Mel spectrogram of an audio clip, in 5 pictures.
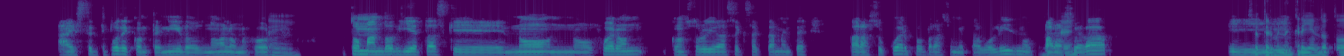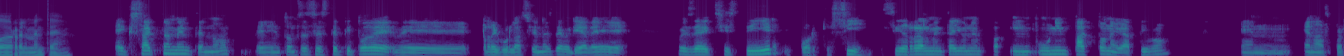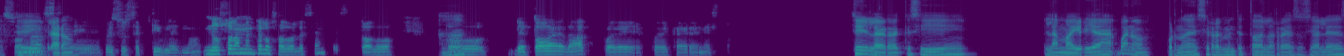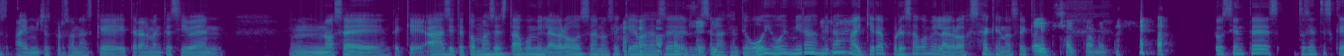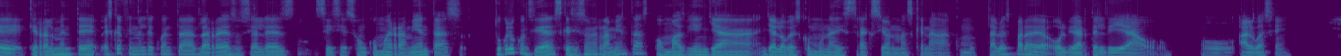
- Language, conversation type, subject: Spanish, podcast, ¿Qué te gusta y qué no te gusta de las redes sociales?
- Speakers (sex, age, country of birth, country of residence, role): male, 25-29, Mexico, Mexico, guest; male, 25-29, Mexico, Mexico, host
- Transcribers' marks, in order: laughing while speaking: "Sí"; other background noise; laughing while speaking: "milagrosa que no sé qué"; chuckle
